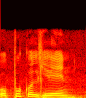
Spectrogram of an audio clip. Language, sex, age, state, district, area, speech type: Tamil, female, 18-30, Tamil Nadu, Tirunelveli, rural, read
